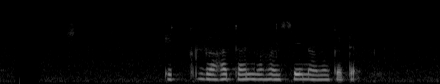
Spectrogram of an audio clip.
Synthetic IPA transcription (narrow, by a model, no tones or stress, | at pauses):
ekraɦat̪anmaɦansenaməkəʈə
